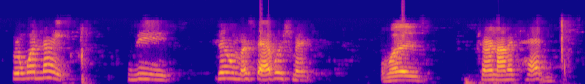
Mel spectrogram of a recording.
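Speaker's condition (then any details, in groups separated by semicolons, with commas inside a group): Cerebral palsy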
